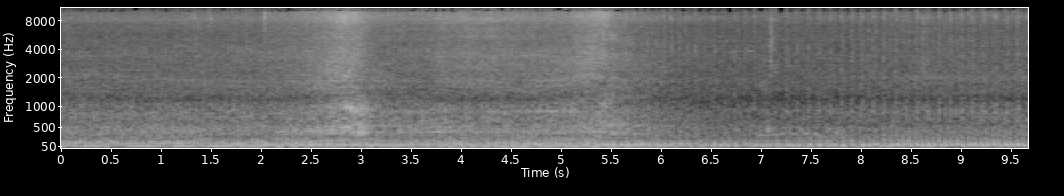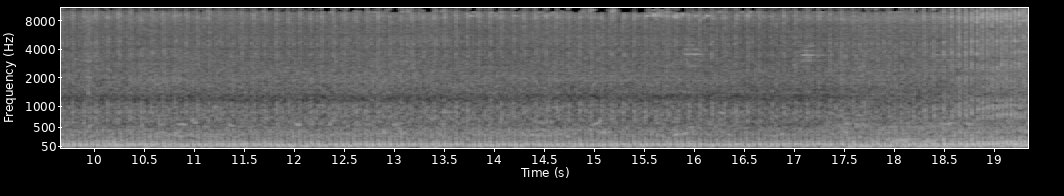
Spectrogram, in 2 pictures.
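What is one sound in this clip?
Motorbike engines hum steadily close by.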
